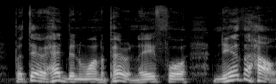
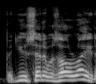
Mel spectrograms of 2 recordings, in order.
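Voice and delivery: protesting cry; 6 semitones higher, faster than usual. A narrator's reading. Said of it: "I cried".

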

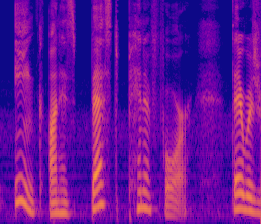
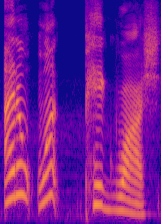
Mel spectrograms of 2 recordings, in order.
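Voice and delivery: put-on upset child; 7 semitones higher, 5 dB louder than usual. Child refuses, starts to cry.

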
